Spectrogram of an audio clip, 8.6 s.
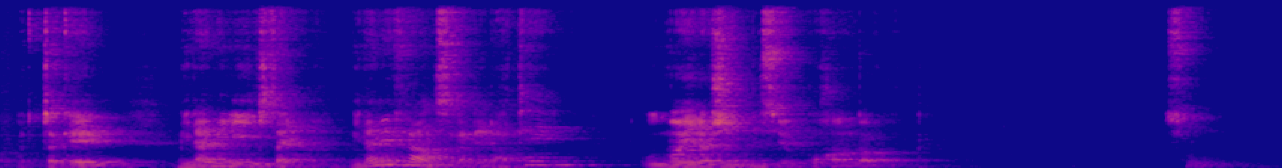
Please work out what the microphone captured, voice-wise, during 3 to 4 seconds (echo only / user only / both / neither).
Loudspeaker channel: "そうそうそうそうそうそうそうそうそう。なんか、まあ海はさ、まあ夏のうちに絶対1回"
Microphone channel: user only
